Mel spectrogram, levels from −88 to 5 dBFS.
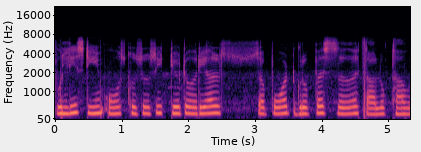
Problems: none marked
